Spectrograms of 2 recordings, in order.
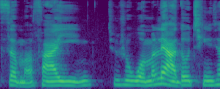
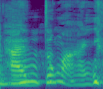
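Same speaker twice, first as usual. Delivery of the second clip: higher, louder, through laughter; laughing; 7 semitones higher, 7 dB louder, slower than usual. Real, not acted. Telling an absent classmate she doesn't care, laughing. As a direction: brush it off with a loud laugh.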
